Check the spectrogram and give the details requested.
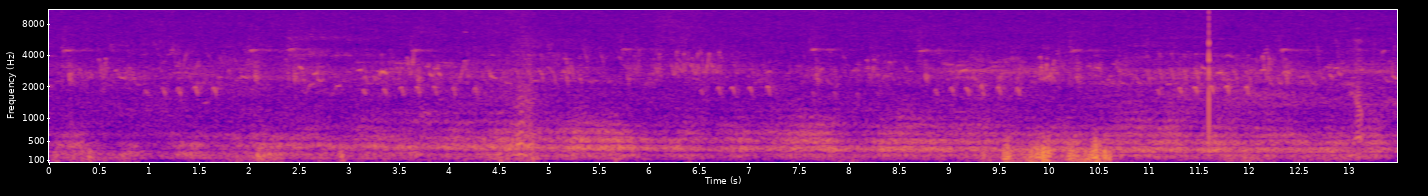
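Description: Birds chirping over and over in short high calls above a low steady hum. Two dull thumps come about ten seconds in, and a single sharp click follows a little later.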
